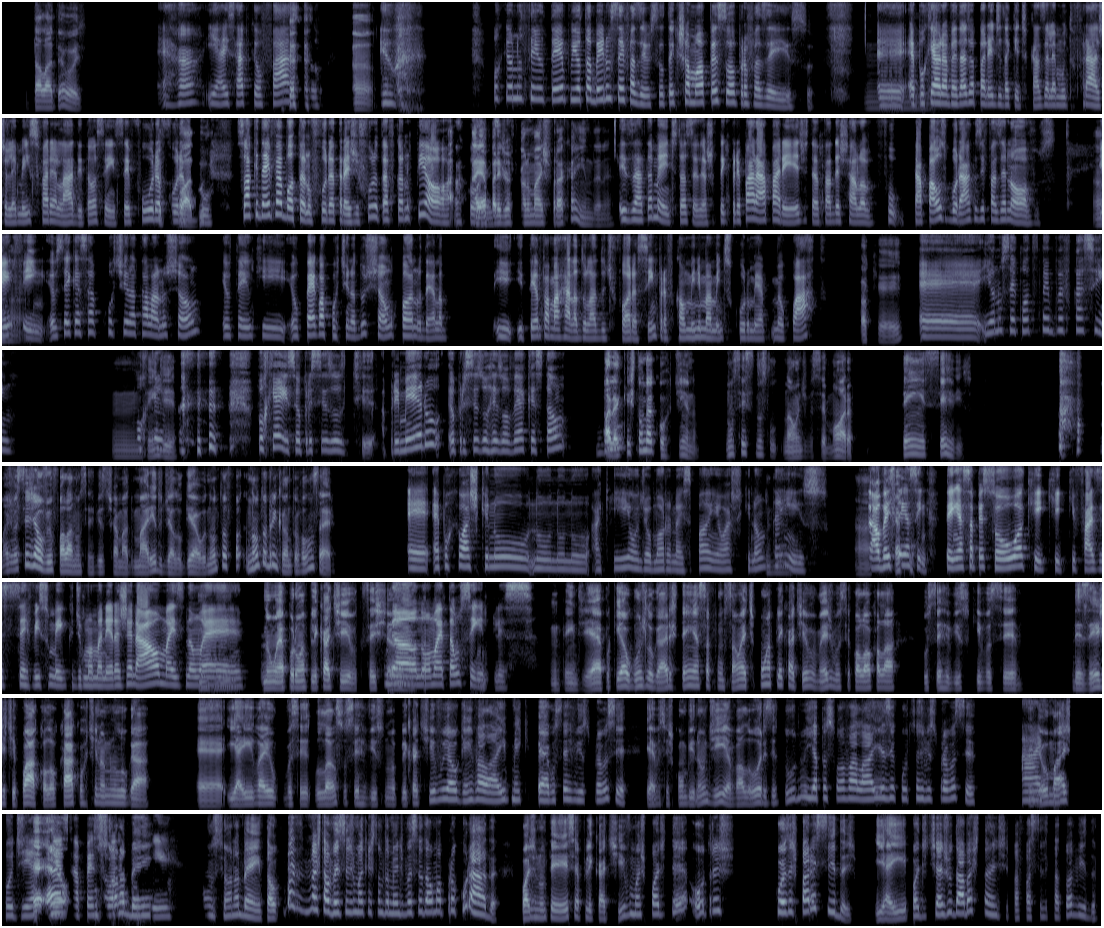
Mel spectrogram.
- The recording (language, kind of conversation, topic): Portuguese, advice, Como posso lidar com a sobrecarga de tarefas e a falta de tempo para trabalho concentrado?
- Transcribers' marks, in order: "Aham" said as "Eham"; laugh; chuckle; sniff; tapping; laugh; cough; other background noise; unintelligible speech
